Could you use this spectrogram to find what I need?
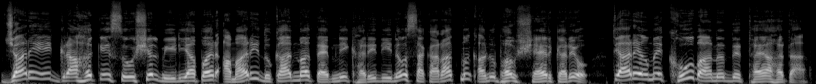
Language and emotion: Gujarati, happy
